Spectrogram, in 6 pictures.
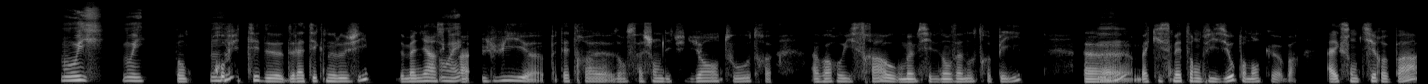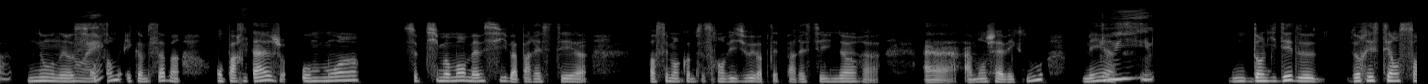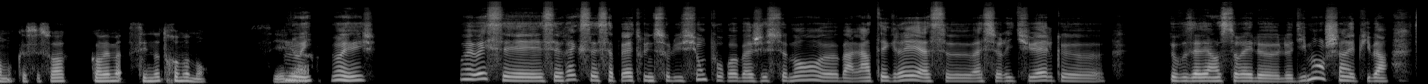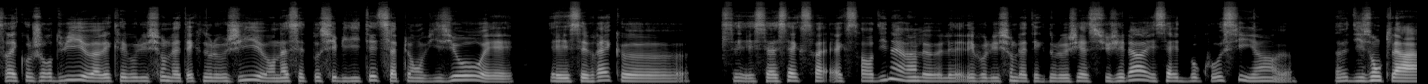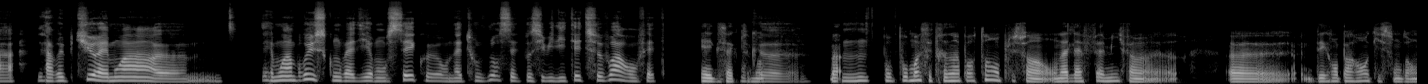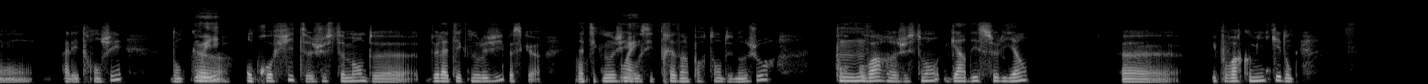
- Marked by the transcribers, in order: throat clearing; stressed: "l'intégrer"; tapping; other background noise; stressed: "très"; stressed: "garder"
- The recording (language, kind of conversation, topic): French, podcast, Pourquoi le fait de partager un repas renforce-t-il souvent les liens ?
